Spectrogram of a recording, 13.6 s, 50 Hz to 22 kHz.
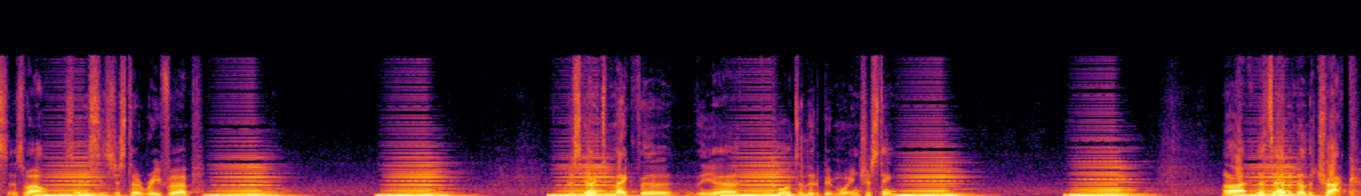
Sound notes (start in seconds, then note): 2.4 reverb; 9.2 playing chords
